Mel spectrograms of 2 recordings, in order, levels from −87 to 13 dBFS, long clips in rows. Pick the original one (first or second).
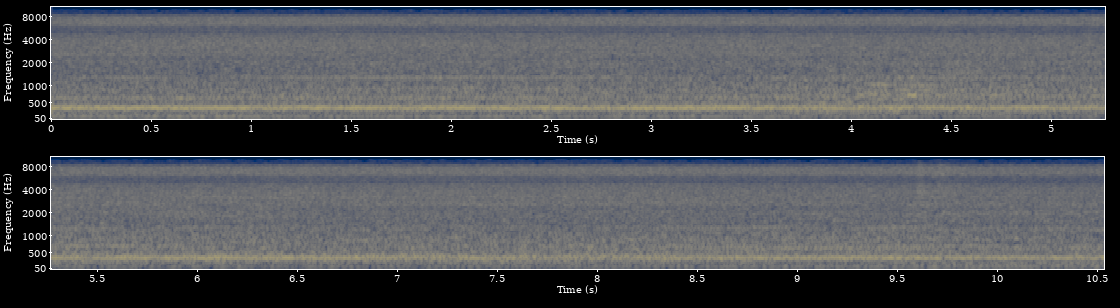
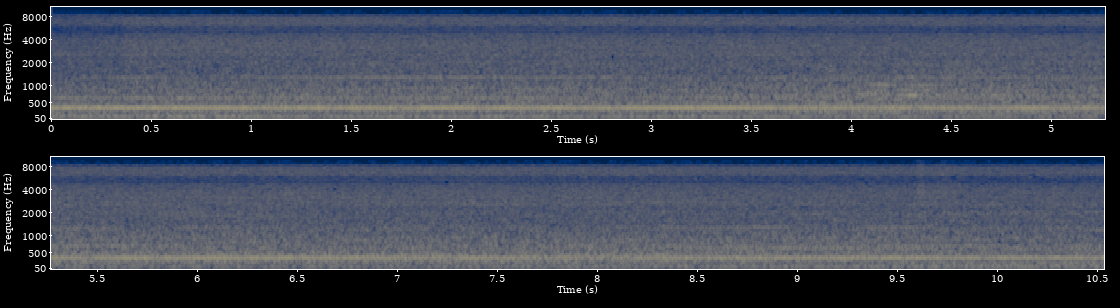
second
